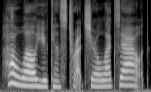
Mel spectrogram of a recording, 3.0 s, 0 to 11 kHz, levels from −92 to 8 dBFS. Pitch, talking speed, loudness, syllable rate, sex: 245 Hz, 160 wpm, -17 LUFS, 2.8 syllables/s, female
